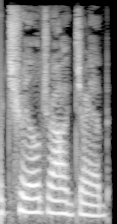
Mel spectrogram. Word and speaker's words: Trildrogdrib: It contained a warrant for conducting me and my retinue to Trildragdub, or Trildrogdrib, for it is pronounced both ways as near as I can remember, by a party of 10 horse.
